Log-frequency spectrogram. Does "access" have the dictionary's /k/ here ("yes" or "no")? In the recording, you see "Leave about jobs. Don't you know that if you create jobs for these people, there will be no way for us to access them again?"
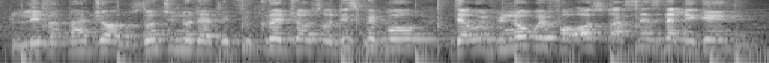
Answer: no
